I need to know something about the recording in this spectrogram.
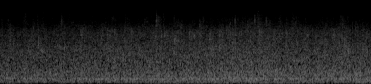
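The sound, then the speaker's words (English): A recording of the sounds of the Brazilian rainforest: steady, dense rainfall hisses evenly across the whole clip, a continuous wash of patter with no pauses, no voices and no distinct drips standing out. “This is all the sounds of the Brazilian rainforest.”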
